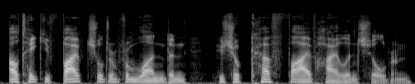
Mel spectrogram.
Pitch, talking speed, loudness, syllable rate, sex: 100 Hz, 190 wpm, -21 LUFS, 4.7 syllables/s, male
